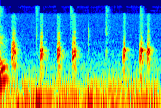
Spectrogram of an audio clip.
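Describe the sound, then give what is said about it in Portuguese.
A chicken clucks in a quick, steady series of short bursts, about eight or nine in two seconds, over a low background hum. “Isso mesmo, frango.”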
